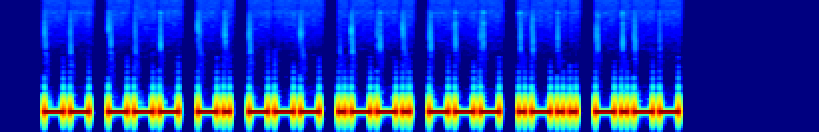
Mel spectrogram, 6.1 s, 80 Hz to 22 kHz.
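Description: Morse code sent as a single steady beeping tone at 25 words per minute, spelling the word "monopoly" in dots and dashes; it stops about five seconds in.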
